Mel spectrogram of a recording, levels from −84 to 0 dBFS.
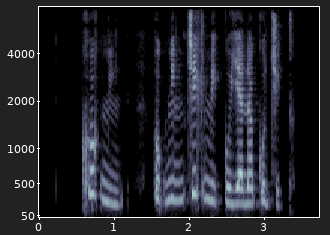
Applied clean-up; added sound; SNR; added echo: none; none; none; none.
